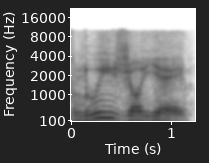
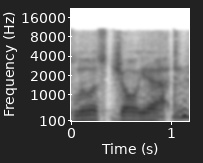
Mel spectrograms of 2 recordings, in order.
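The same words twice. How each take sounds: First: The name is said in its original pronunciation. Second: The name is said in its popular pronunciation. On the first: The speaker calls it right. "I'm going to say that only once" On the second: The speaker calls it wrong. "I'm going to mispronounce it as Louis Joliet, because everyone understands him as Joliet"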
